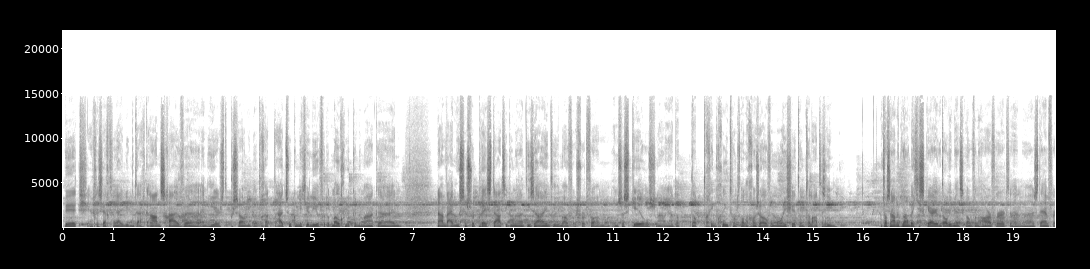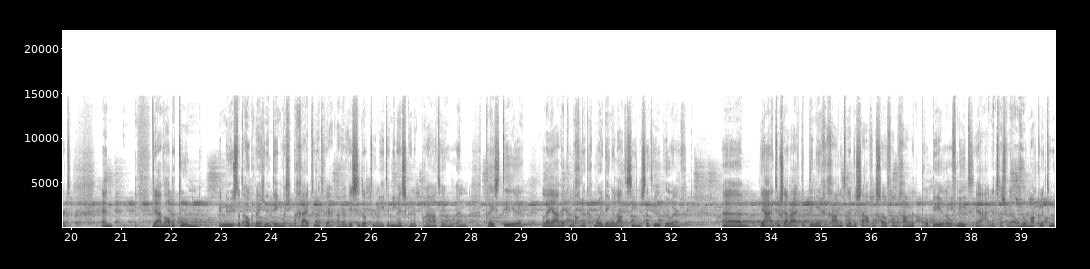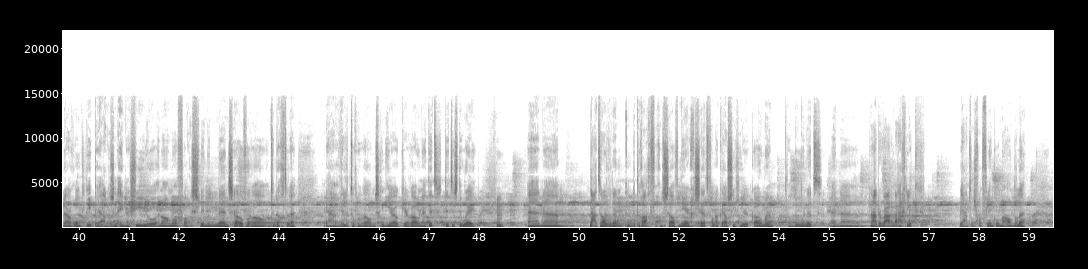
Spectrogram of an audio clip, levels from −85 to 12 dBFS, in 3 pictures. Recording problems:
echo of what is said; strong; throughout; 260 ms later, 6 dB below the speech
voice in the background; noticeable; throughout; 20 dB below the speech

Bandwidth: 14.5 kHz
